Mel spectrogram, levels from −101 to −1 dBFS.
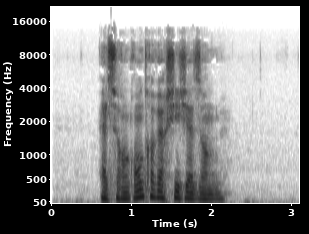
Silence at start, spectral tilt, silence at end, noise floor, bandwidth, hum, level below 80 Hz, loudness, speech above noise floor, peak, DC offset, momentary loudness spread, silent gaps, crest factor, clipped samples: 0.6 s; -4 dB/octave; 0.95 s; -57 dBFS; 14.5 kHz; none; -44 dBFS; -15 LUFS; 42 dB; 0 dBFS; under 0.1%; 11 LU; none; 18 dB; under 0.1%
